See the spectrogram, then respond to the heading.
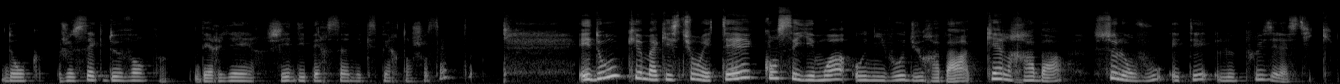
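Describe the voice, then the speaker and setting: A woman's voice: fairly low pitch, a little slow, darkish tone. A woman talking casually to her viewers about knitting, chatty and rambling, with frequent restarts. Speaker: knitting vlogger.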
